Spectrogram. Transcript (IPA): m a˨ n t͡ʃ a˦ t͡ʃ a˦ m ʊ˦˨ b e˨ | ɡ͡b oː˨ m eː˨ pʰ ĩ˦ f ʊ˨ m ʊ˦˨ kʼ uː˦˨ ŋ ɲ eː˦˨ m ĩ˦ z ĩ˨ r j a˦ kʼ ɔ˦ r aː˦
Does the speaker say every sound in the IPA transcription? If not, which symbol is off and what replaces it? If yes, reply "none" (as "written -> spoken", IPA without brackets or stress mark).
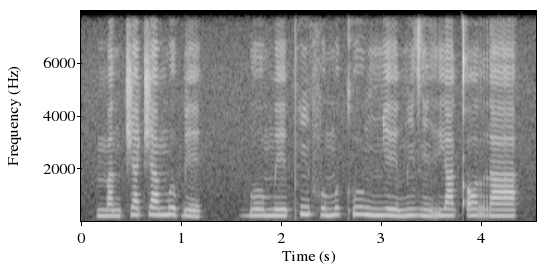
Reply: b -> ɓ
